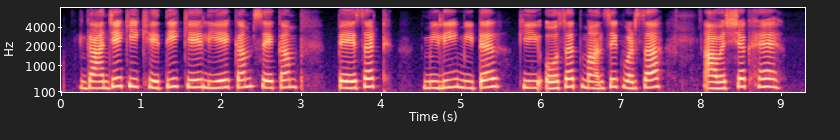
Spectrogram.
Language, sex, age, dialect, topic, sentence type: Hindi, female, 18-24, Hindustani Malvi Khadi Boli, agriculture, statement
